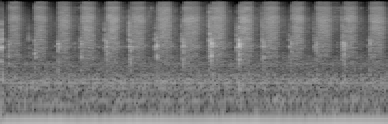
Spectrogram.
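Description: Makeup setting spray misted onto a face in a steady series of about fourteen short, even pumps, each a close, breathy hiss repeating at a regular rhythm.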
